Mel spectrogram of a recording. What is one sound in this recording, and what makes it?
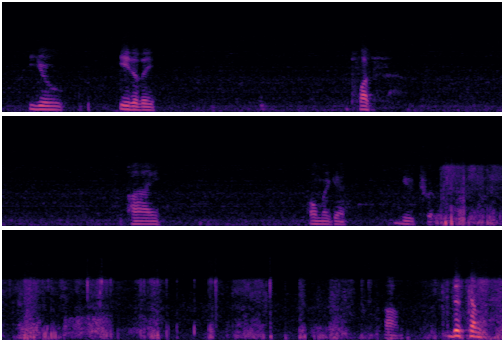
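A man speaks calmly with pauses over an online call.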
